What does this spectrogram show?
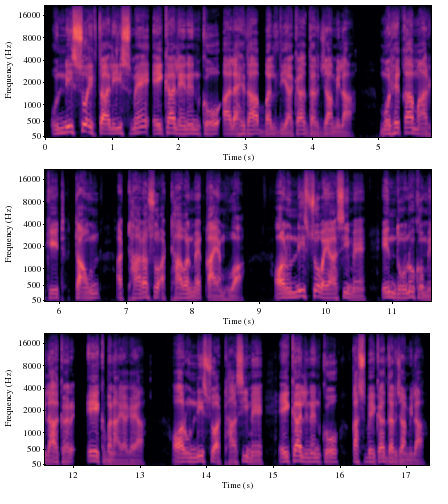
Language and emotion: Urdu, neutral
